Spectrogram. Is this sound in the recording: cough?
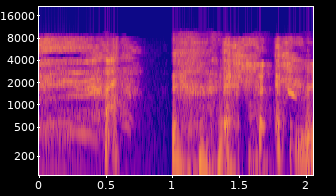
yes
